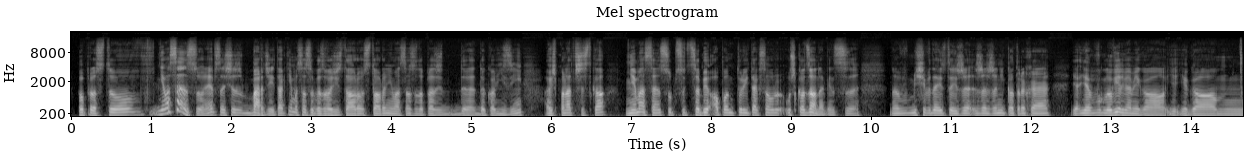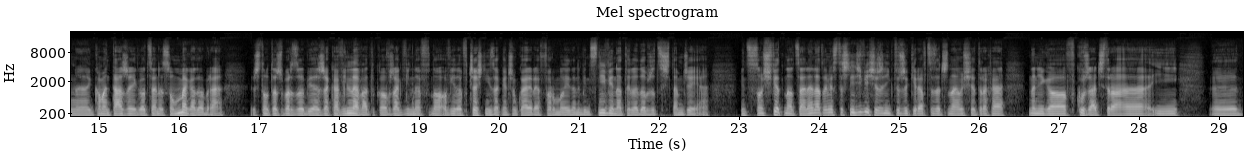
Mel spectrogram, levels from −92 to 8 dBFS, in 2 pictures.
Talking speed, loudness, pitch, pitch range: 225 wpm, -26 LUFS, 110 Hz, 105-125 Hz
